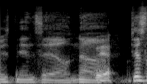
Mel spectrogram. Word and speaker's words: Denzel: It was also like you find out like everyone's pronouncing Denzel's name wrong for all these years. Denzel, it's just like what black people do. We change our names all of a sudden. Like, man, it's Denzel.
